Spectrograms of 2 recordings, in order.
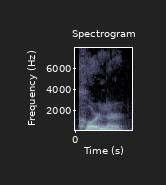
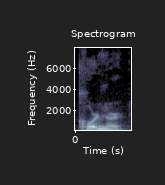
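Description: No difference in how they are said.

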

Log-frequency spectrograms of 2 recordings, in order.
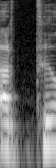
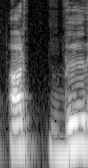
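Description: First: The suffix begins with a t sound. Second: The suffix begins with a d sound. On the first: The speaker calls it right. "olduğu için ünsüz benzeşmesi var" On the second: The speaker calls it wrong. "değil"

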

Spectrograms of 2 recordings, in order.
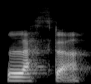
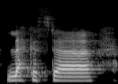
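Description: First: It is said short, the middle letters left silent. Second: It is said following the spelling, more syllables. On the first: The speaker calls it right. "it's in fact Leicester" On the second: The speaker calls it wrong. "mispronounced by many commentators"

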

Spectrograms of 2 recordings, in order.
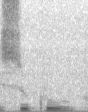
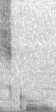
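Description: First: Vowels are added, making it three syllables. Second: The s runs straight into the k. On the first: "they could say suku" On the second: "If they want to say school"

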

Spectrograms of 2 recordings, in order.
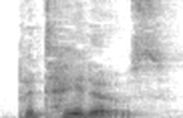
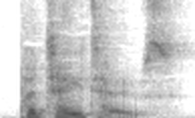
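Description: First: It is said in a North American accent. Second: It is said in a British accent. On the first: "a North American will say potatoes" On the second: "A Brit will say potatoes"

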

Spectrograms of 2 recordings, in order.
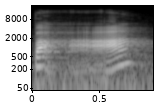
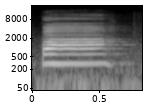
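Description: First: The pitch dips low, then rises. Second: The pitch stays high and level.

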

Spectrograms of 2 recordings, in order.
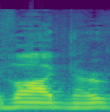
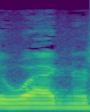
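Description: First: The name is pronounced the German way. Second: The name is pronounced the American way. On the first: The person would be from Germany. "It would be Wagner, yeah. Like the composer" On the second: The person is from the United States. "probably Wagner since he's in the U.S"

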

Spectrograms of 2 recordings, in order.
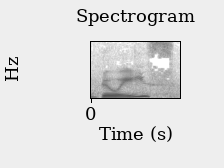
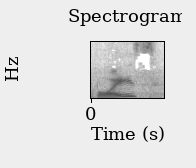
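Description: First: The word is said the American way. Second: The word is said the Australian way. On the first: "Americans would say buoys" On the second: "We call them buoys"

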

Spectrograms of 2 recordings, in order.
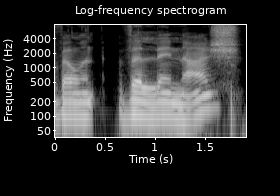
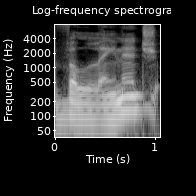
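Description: First: The word is pronounced in a French-like way. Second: The word is pronounced in a plain English way.

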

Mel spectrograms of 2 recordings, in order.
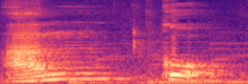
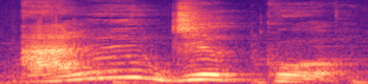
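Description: First: The middle consonant is dropped, giving two syllables. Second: Every letter is sounded, giving three syllables. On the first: The speaker calls it right. "Então você vai ler isso como an" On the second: The speaker calls it wrong. "Eu forcei pra ler tudo"

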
